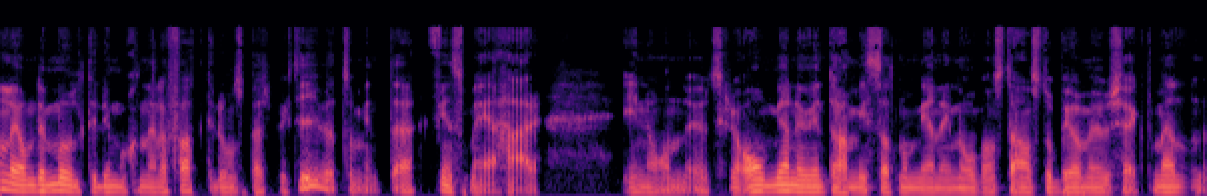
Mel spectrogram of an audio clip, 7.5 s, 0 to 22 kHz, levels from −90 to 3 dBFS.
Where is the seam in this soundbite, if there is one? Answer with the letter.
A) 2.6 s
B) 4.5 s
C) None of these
A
